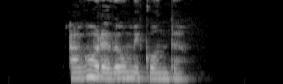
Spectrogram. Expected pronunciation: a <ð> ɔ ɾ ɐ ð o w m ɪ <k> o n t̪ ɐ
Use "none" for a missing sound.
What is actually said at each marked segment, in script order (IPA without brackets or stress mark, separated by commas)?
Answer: ɣ, k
